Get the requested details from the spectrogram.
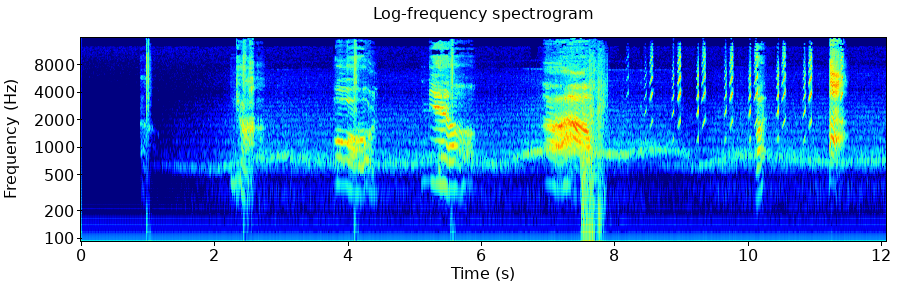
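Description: Cartoonish game sound effects pop, squeak and chirp in short bursts.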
